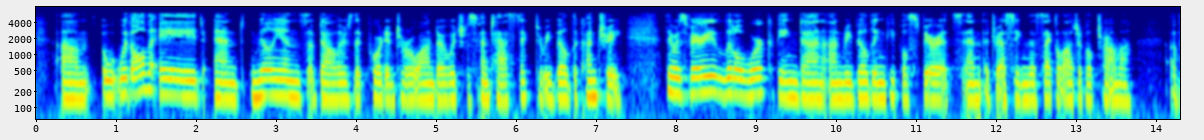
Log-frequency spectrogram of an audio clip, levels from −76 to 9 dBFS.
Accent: American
